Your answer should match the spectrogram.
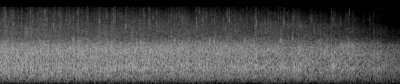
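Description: Audience applause welcomes a young wind quintet with bassoon and French horn players, a steady, dense wash of clapping alone that holds evenly and then tapers off at the end.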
